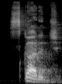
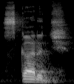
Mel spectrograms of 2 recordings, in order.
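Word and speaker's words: scourge: एंड I think this is the most important word स्करज। यह noun की तरह यूज़ होता है। और इसका उच्चारण भी ठीक से करिए। कई लोग इसे बोलते हैं स्कर्ज या स्कारज। इसको बोलते हैं स्करर्ज।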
